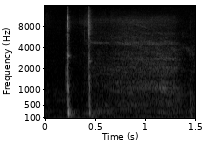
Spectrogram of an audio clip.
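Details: 2016 Mazda CX-5 electric parking brake after rear rotor and pad replacement, once stuck on and reset, no DTCs: two sharp clicks, then a short quiet motor whir as rear calipers clamp; parking brake applying normally.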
